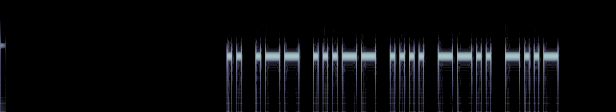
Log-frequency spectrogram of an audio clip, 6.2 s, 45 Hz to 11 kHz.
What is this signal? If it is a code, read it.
Morse code, heard as a keyed tone, about 25 wpm, 700 Hz. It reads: IW3HZX
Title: DXCC-100 Call Signs - 6 Characters - 25wpm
